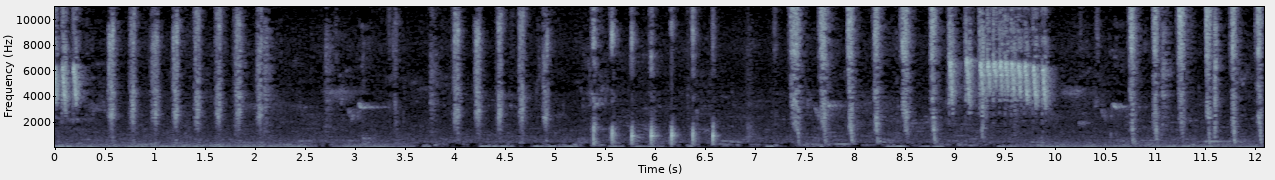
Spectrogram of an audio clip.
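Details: A cucak kinoy sings hard and long: a steady stream of crisp, very high clicks at roughly four per second, mixed with short trilled flourishes, against a constant low hum.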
